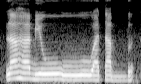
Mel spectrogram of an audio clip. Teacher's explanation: huruf wawu harus dibaca melebur dengan huruf sebelumnya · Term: idgam bigunnah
